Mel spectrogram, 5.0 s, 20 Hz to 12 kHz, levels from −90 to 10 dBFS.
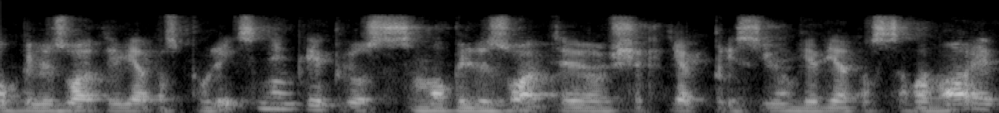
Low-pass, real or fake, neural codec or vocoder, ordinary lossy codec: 7.2 kHz; fake; codec, 16 kHz, 4 kbps, FreqCodec, smaller model; AAC, 48 kbps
